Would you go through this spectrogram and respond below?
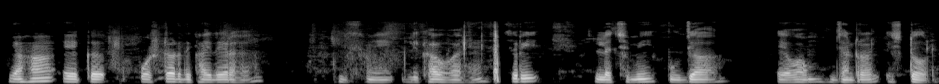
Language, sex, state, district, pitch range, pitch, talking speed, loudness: Hindi, male, Chhattisgarh, Sarguja, 110-135 Hz, 120 Hz, 110 wpm, -20 LUFS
